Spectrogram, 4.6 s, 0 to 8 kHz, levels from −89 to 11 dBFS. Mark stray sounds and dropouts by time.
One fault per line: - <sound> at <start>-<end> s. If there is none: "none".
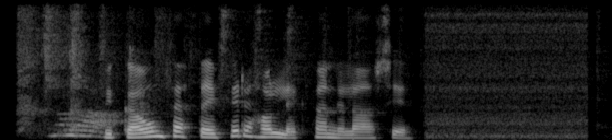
none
